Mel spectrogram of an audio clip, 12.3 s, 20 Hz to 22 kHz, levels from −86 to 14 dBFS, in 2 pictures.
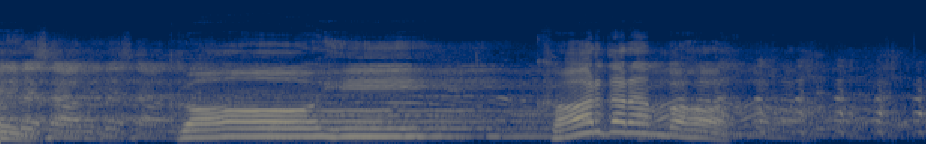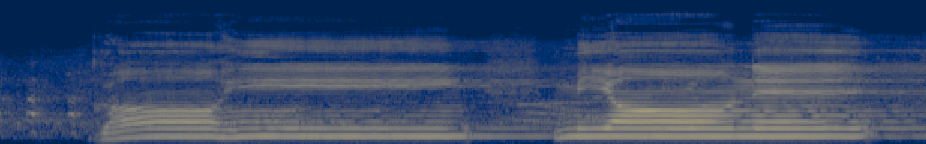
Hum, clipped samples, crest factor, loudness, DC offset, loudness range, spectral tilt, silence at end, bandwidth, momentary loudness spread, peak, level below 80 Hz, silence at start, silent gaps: none; under 0.1%; 20 dB; -29 LUFS; under 0.1%; 9 LU; -4.5 dB/octave; 0 s; 15.5 kHz; 20 LU; -12 dBFS; -80 dBFS; 0 s; none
